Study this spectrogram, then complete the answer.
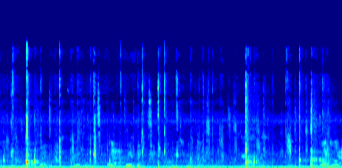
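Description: Paddles smack a plastic ball with sharp pops, outdoors.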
